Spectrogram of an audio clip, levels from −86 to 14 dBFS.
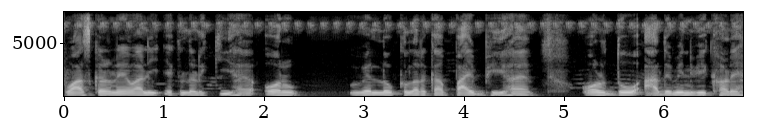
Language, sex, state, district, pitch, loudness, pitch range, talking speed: Hindi, male, Jharkhand, Palamu, 125 Hz, -16 LUFS, 120-125 Hz, 170 wpm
